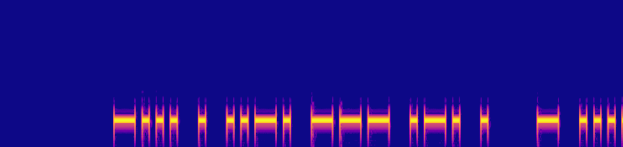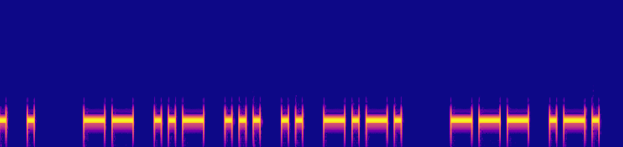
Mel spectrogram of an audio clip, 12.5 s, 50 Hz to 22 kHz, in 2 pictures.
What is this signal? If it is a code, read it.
Morse code, heard as a keyed tone, about 17 wpm, 700 Hz. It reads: BEFORE THE MUSIC OR
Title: Sentences from Top 1000 Words - Review Part 1 - 17wpm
